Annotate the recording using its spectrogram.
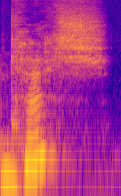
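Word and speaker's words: Kaş: We've been to cash, which sounds like many, but it isn't. It's spelt differently.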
